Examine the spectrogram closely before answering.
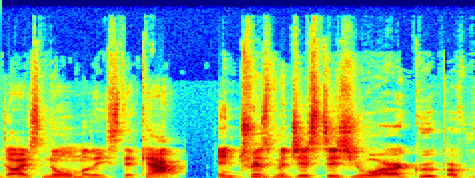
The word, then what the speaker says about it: Trismegistus: dicen Daniel Cassini yeah I'm pretty certain the actual pronunciation is Trismegistus but what is it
